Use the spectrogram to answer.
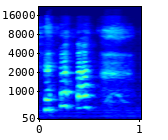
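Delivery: a sudden high laugh; loud laugh. Real, not acted. Streamer laughing at her own airport advice, loud high laugh. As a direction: let a real laugh burst out high. Laughs after TSA tip.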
